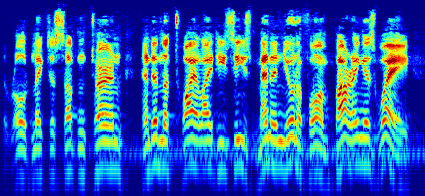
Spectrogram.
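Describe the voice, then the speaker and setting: A man's voice: fairly high pitch, fairly quick. Muffled, dramatic male radio serial narrator. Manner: dramatic, theatrical, declamatory. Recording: muffled, noisy old radio recording.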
